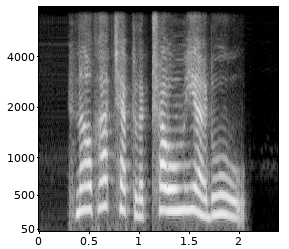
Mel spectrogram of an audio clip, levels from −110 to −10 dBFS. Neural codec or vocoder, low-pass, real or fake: codec, 16 kHz in and 24 kHz out, 0.6 kbps, FocalCodec, streaming, 2048 codes; 7.2 kHz; fake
